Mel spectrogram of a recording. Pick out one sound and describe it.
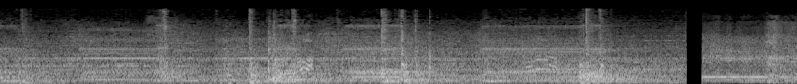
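A hydraulic briquetting press clanks as it cycles.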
